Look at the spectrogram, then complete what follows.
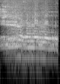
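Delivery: put-on loud moan. Describing a hypothetical flight boarding, acting out a loud moan. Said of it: "I would moan loudly".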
